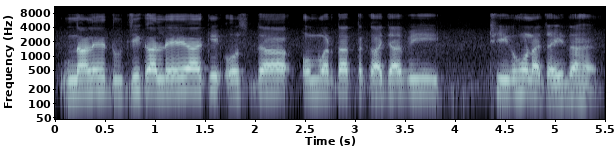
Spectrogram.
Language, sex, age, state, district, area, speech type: Punjabi, male, 30-45, Punjab, Hoshiarpur, rural, spontaneous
